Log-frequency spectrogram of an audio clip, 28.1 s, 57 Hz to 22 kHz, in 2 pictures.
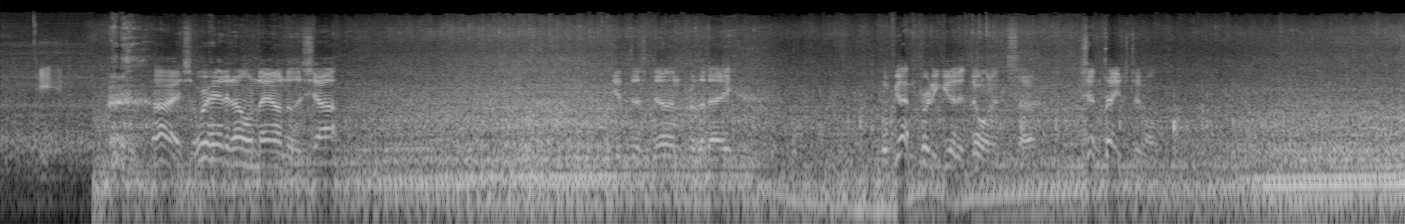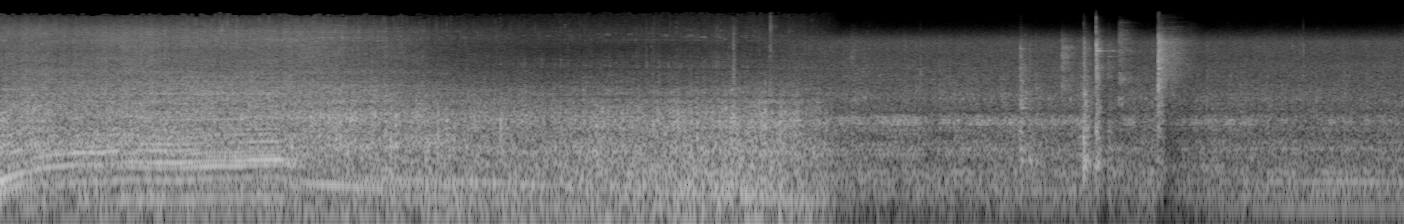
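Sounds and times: fan hum: 0.0s - 28.0s
road noise on gravel: 0.4s - 28.0s
vehicle engine revving: 0.9s - 23.0s.

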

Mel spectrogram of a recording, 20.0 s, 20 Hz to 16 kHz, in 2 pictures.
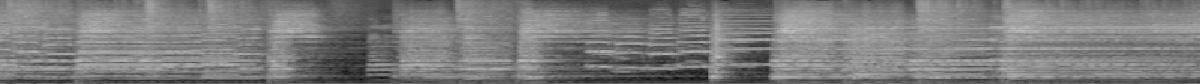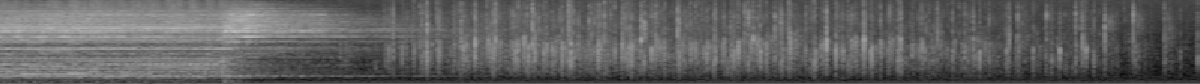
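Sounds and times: big band final chord: 0.0s - 13.7s
audience clapping: 12.8s - 20.0s.

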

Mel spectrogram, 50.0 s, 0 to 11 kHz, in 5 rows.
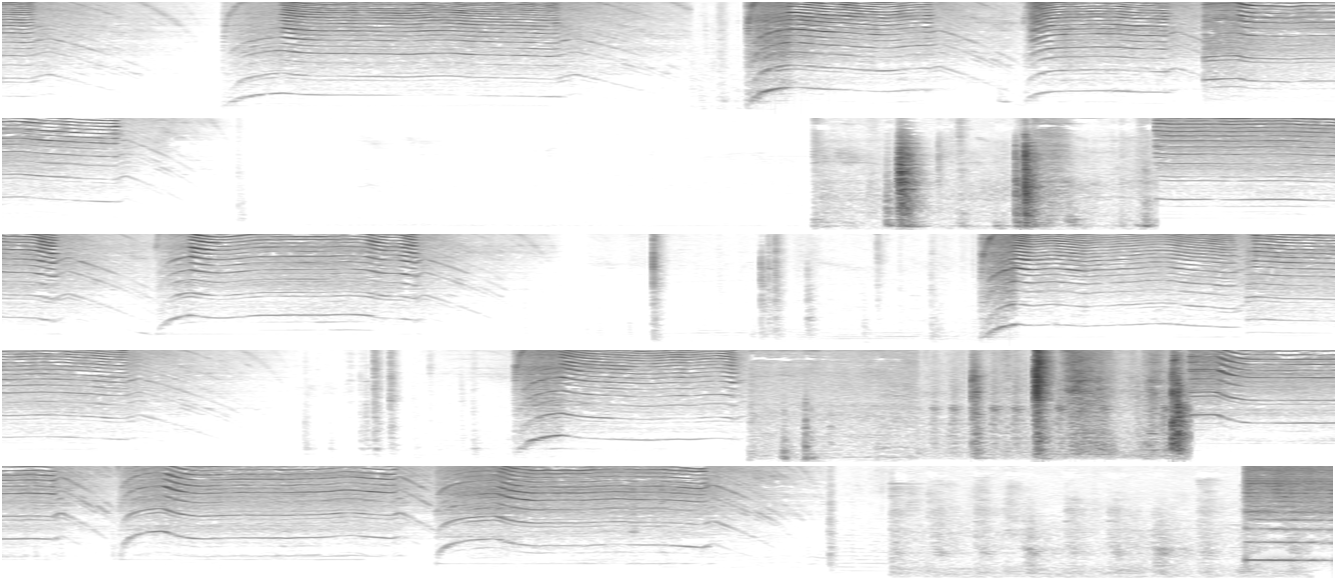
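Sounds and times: circular saw: 33.8s - 46.1s, 49.2s - 49.9s
electric planer: 49.3s - 49.9s.

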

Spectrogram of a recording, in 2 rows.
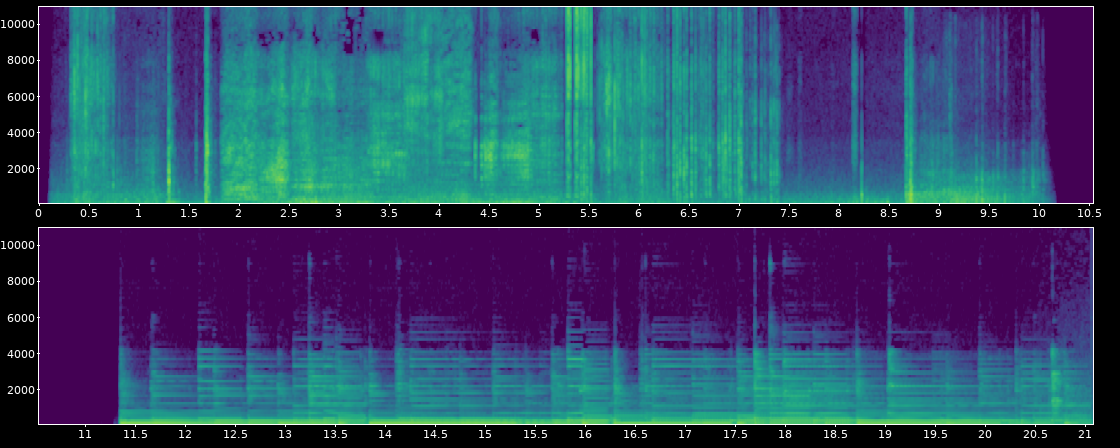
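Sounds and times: grip tape scraping and rustling: 0.3s - 7.6s.

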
